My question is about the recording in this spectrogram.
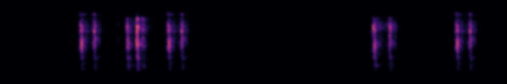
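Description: Keystrokes on a computer keyboard while code is typed, a few quick clusters of crisp clicks separated by short pauses.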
